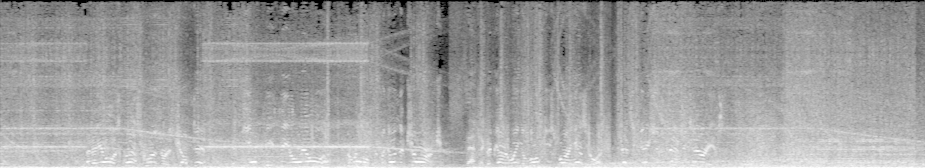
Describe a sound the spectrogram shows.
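Laser guns fire in rapid zaps.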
